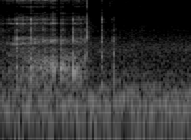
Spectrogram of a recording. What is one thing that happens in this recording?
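A ceramic lid clinks against a cup.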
